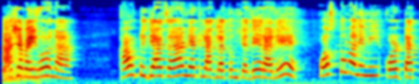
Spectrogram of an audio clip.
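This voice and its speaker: A woman voicing a very high-pitched Vidarbha village housewife. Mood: excited, gossipy. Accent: Vidarbha Marathi. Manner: colloquial, expressive, drawn-out calls. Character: chatty village housewife in a Marathi cartoon. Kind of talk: cartoon dialogue in rural gossip.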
